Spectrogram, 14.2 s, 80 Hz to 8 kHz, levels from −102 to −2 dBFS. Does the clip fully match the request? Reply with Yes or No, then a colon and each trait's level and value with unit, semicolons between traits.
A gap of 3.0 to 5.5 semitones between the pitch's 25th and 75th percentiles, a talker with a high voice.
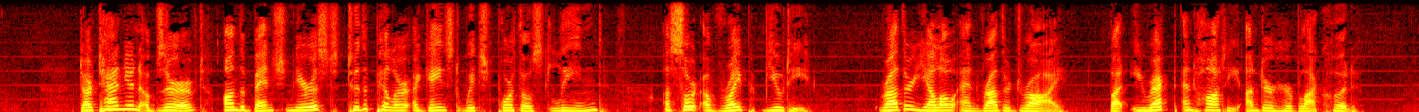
No: narrow, 2.5 semitones; high, 205 Hz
